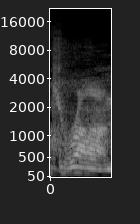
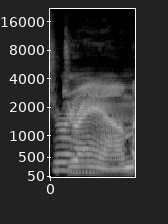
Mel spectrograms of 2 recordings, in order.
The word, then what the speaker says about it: dram: which was yesterday um is it pronounced dram or drum what because Curtis said drum and I went no no no it's it's dram and besides that I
